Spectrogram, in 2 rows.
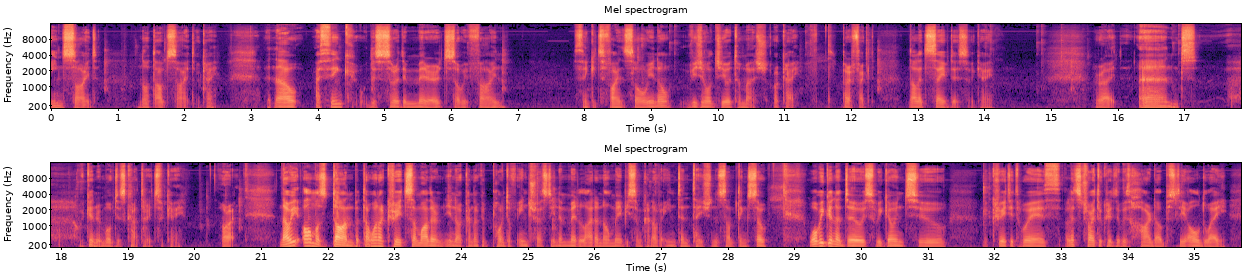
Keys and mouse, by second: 0.6 click, 1.6 Tab, 2.1 click, 2.5 KP_5, 3.3 click, 4.6 click, 6.0 click, 6.6-7.9 middle drag, 8.5 ctrl+a, 9.7 `, 10.5 KP_5, 12.2 shift+click, 13.9 click, 15.1 shift+click, 16.7 click, 18.0 x, 19.1 shift+click, 20.5 shift+click, 25.2 shift+click, 26.6 click, 31.7 d, 34.5 d.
